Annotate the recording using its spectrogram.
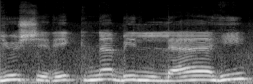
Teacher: اللہ کا نام باریک پڑھنا ہے کیونکہ اللہ کے نام سے پہلے زیر ہے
